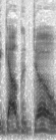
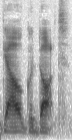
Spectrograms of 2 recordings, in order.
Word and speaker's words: Gal Gadot: name of gal gadot a lot of people say gal gadot without the T but it's actually pronounced gal gadot so that's a big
